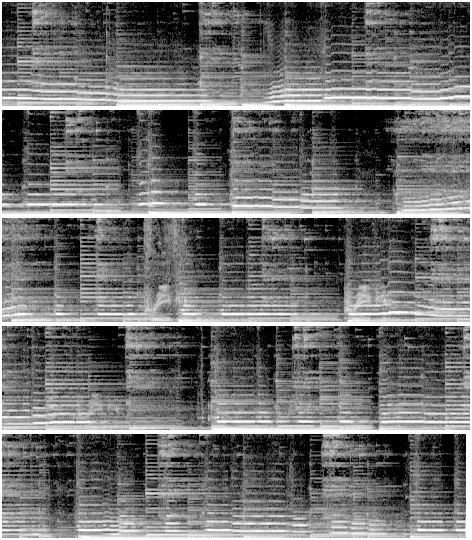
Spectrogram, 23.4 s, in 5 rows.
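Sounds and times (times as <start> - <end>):
guitar playing a Christmas song: 0.0 - 23.3.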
